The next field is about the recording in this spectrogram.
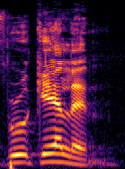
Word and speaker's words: Breukelen: Brookellen. Mm-hmm. Brookellen. Yeah. You see how it's spelled? – Right. B-R-E-U-K-E-L-E-N. Right. – Dutch. Dutch, that's the Dutch name.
